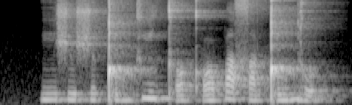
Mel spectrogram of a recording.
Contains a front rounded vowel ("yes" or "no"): no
